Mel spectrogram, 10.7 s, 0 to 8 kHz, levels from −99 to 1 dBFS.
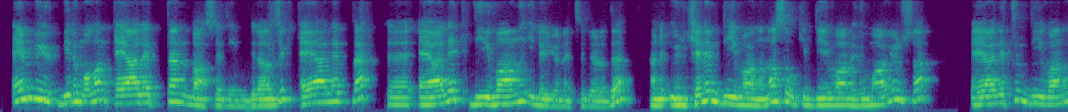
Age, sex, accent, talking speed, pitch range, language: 50-69, male, native, 125 wpm, 125-200 Hz, Turkish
